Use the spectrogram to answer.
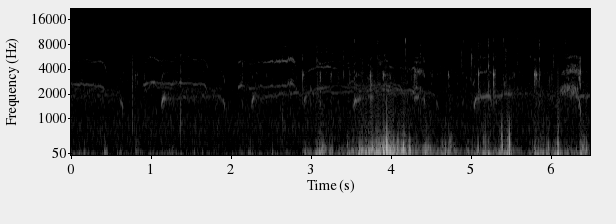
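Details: Peregrine falcon male feeding chicks at the nest in the Barycz Valley, Poland, 30 April 2020; a few spaced, harmonic wails at first, then loud low rustling and thumping of feeding over continued calls.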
